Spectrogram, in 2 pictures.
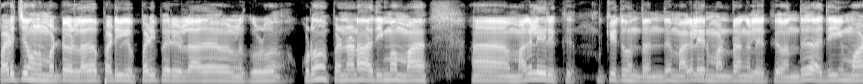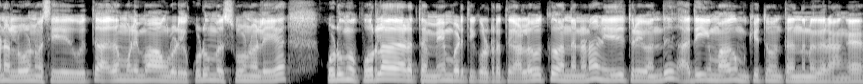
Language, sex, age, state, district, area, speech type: Tamil, male, 30-45, Tamil Nadu, Viluppuram, rural, spontaneous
